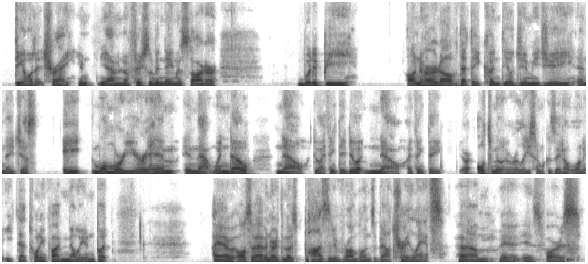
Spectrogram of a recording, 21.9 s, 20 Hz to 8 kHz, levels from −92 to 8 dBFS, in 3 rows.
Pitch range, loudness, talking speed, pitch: 105-125 Hz, -19 LUFS, 205 wpm, 115 Hz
